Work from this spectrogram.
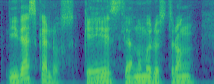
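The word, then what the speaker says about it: διδάσκαλος: Pues fíjese, hermano, que la palabra maestro se traduce de una palabra griega eh que se pronuncia didácalos, que es la número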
